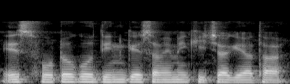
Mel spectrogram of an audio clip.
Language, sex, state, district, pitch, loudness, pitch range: Hindi, male, Assam, Sonitpur, 110 Hz, -15 LUFS, 110-115 Hz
